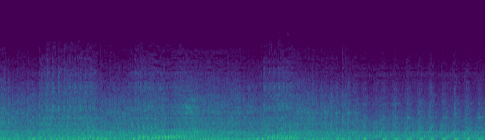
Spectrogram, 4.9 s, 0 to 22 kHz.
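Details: Lifan Earth Dragon 125 single-cylinder project, hot-wired ignition, first start attempt: revs up cleanly then settles into a steady, even idle with no misfire or knock; normal running.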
